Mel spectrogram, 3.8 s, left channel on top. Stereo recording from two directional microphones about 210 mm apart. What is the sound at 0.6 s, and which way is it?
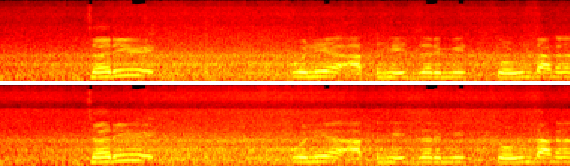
Speech, 5° right (ahead or behind).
